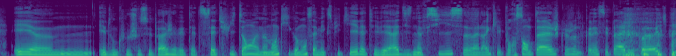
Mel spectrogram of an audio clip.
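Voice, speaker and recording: A woman with a very deep, low pitch talks at a moderate pace with hardly any pauses and fairly even intonation. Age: 30s. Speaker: IT worker with a doctorate. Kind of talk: interview.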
